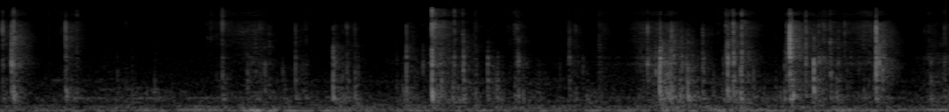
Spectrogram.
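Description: Faint handling noise: irregular light clicks and crinkles, with a few sharper ticks in the second half.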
